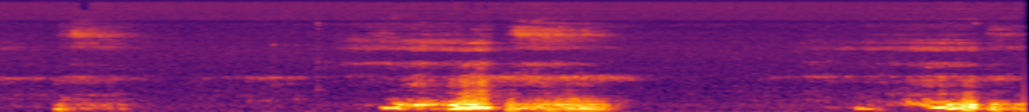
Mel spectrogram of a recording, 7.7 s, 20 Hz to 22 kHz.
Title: Demonic snoring of a 6 month old Belgian Malinois Shepherd puppy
